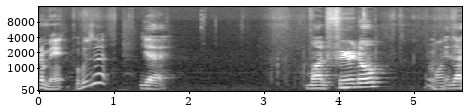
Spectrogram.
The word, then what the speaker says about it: Monferno: Monferno. Is that how you say it, Juan? Yeah, Monferno.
